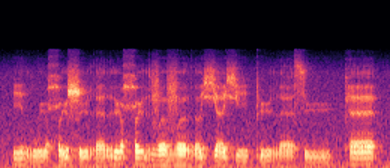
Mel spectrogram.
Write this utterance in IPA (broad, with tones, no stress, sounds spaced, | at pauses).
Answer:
i˧ r w y˨ ħ y˨˦ ɬ y˨ r ɛ˨ r y˦ ħ y˦ r v ə˧ v ə˦ r ə˧ ç ɛ˧ ç i˧ pʼ y˧ r ɛ˨ s y˧ | pʰ ɛ˦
